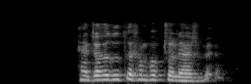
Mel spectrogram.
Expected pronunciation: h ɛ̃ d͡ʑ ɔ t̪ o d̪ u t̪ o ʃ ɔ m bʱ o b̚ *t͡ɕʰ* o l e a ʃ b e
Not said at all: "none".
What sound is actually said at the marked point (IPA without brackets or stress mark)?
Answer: t͡ɕ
